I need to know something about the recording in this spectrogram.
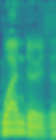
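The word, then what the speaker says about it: Oneders: He just built it up, and then he found the Oneaters. – And the Wonders, it's pronounced.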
